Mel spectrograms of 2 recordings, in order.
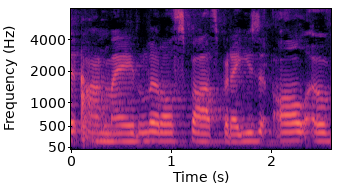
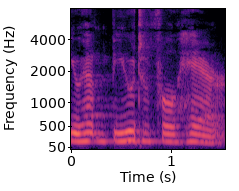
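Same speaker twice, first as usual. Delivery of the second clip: put-on broken French-accented English, quieter; 5 dB quieter than usual. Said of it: "in her broken French".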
